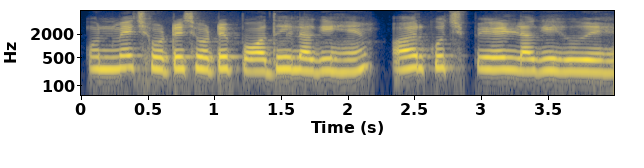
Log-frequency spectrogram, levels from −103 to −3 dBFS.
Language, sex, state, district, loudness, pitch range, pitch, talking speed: Hindi, female, Maharashtra, Solapur, -15 LUFS, 235-270 Hz, 260 Hz, 180 wpm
